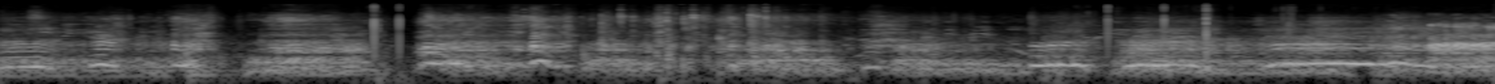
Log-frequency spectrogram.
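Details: Two cocker spaniels playing tug of war give low, rumbling growls in bursts, with scuffling and a person talking in the background.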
